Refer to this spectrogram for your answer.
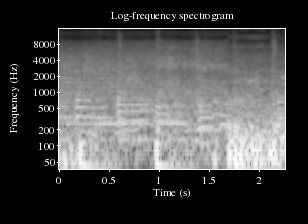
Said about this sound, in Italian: sono contentate di vedere il mare in burrasca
